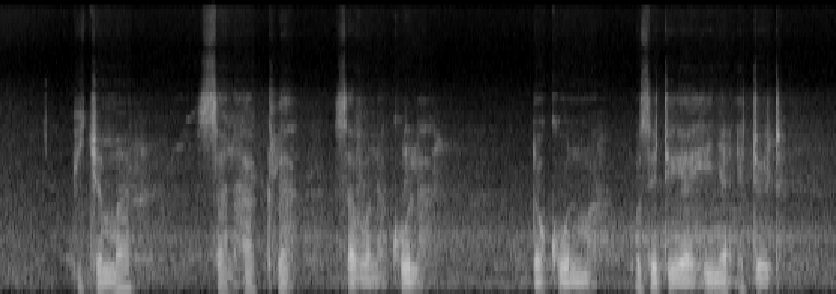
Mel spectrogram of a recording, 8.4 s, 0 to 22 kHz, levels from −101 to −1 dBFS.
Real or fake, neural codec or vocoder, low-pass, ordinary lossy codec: fake; vocoder, 44.1 kHz, 128 mel bands every 256 samples, BigVGAN v2; 19.8 kHz; none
